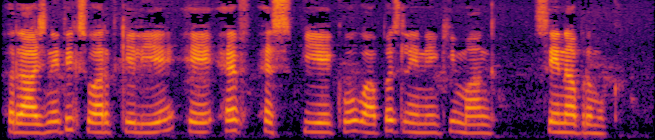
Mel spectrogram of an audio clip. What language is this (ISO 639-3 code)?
hin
